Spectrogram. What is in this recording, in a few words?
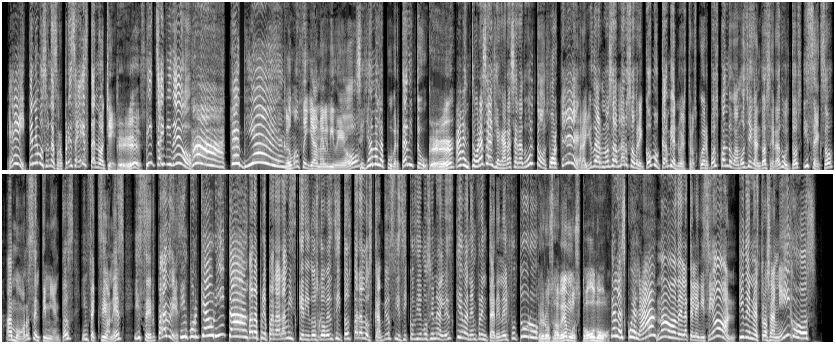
Cartoon Characters, Spanish voice-over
